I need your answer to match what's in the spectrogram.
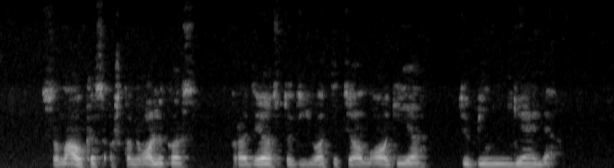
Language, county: Lithuanian, Vilnius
